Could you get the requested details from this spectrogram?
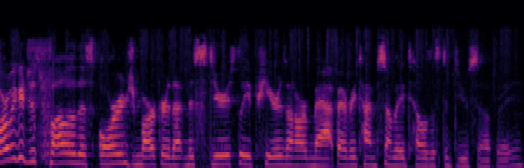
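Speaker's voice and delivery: plain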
